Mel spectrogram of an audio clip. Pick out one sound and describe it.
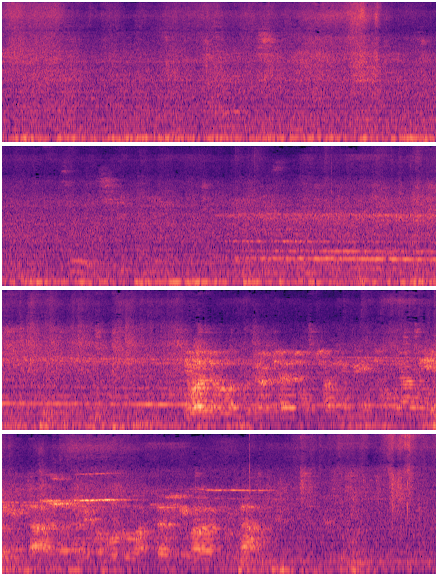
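A subway train rumbles along the tracks.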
